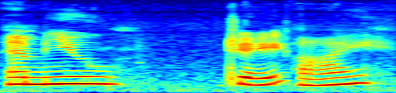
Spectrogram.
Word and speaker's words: Muji: it's a store called moochie i hope i'm pronouncing it right is m u j i muji and um my husband uh addicted me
